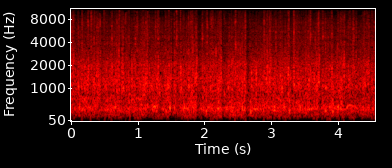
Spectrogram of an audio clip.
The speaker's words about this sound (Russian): А вот угадайте, с какого съезда отзвучали сейчас овации, а? И какой партии?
